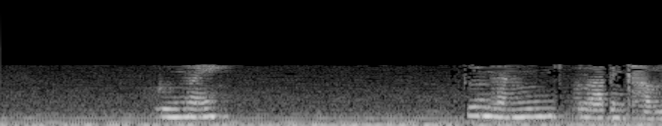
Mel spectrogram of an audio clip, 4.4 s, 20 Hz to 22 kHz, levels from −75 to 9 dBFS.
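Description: Speech runs through the whole clip with heavy AAC compression damage. Nothing is present above about 3.1 kHz, so the sound is dull, and sibilants turn fizzy and smeared. A spectrogram would show a hard ceiling at 3.1 kHz, with patchy holes and blotchy noise-filled bands below it. The likely cause is AAC-LC encoding at a very low bitrate, around 9 kbps. At that rate the encoder trims the bandwidth and starves the remaining frequency lines of bits.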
